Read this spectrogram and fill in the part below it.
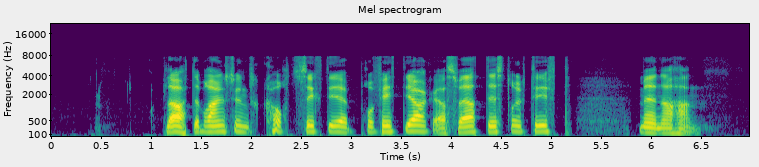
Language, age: Norwegian, 49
